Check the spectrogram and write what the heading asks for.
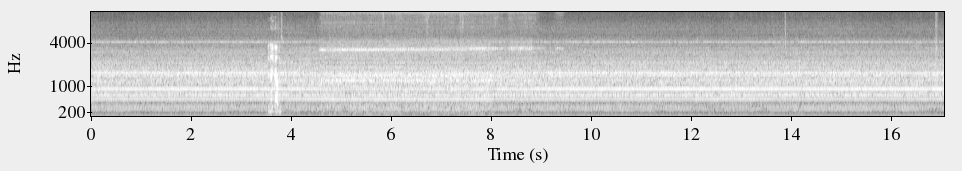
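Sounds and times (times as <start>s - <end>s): metal lathe motor humming: 4.0s - 10.0s.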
